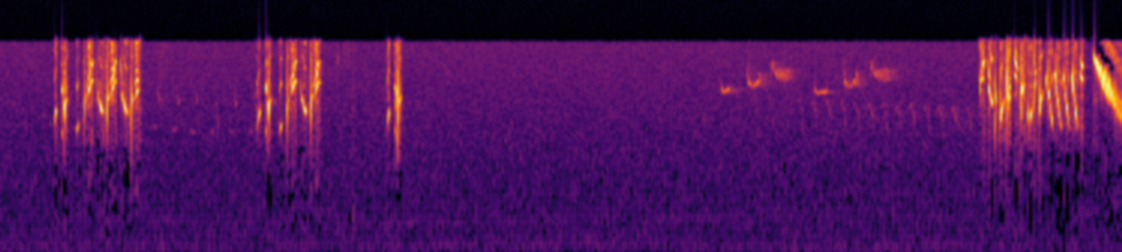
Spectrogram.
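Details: Goldfinch song meant to attract other birds: repeated bursts of rapid, high, tinkling twitters separated by quiet gaps, with soft faint chirps in between and a final lively trill ending in a downward slur.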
